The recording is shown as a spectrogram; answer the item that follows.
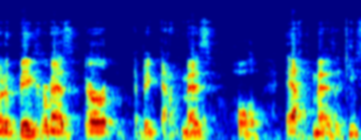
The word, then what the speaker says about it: Hermès: Hermes. I keep saying the wrong. It's Hermes, but how many times are we going to pronounce it the French way?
